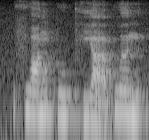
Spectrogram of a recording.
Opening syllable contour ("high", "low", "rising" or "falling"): high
